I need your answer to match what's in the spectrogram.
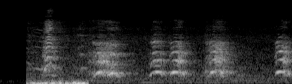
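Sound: stray dogs barking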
